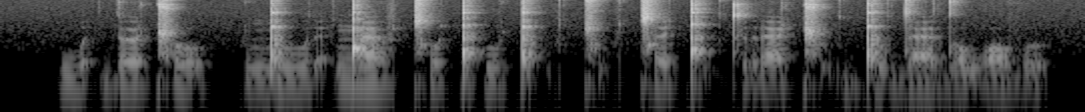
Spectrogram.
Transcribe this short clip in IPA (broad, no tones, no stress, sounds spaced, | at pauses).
w ɛ̰ d ɾ œ ǁ o | ŋ͡ǃ u ɾ ɛ̰ ŋ͡ǃ æ v ǀ ʊ ǃʰ u ǃʰ ṵ ǀ ṵ ǀ ɛ ǃ ṵ t r æ ǁ ṵ d ǃ u d æ d ɔ w ɔ v ʊ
